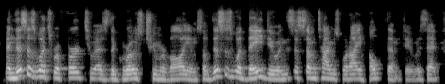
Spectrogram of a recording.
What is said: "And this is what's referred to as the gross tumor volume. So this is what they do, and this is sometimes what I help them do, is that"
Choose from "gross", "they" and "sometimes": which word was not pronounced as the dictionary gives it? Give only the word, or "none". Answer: none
